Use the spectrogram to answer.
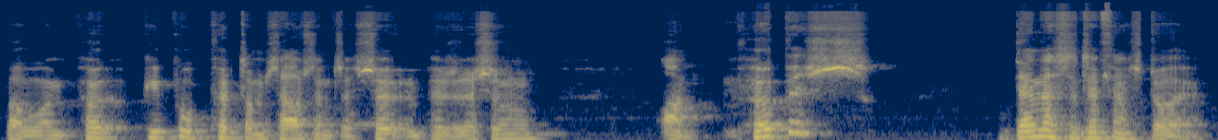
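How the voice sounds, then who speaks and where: A man's voice: mid-range voice, animated, normal speed, sharp tone, slightly rough. A man of forty chatting casually and frankly with his stream viewers, rambling from thought to thought. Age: 40s.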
